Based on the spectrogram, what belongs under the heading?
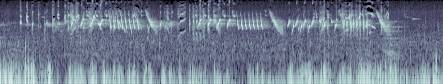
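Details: Goldfinch song in nature: long runs of fast tinkling twitters and rattling buzzy trills, one downslurred note near the end, all over a steady low rumble of background noise.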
